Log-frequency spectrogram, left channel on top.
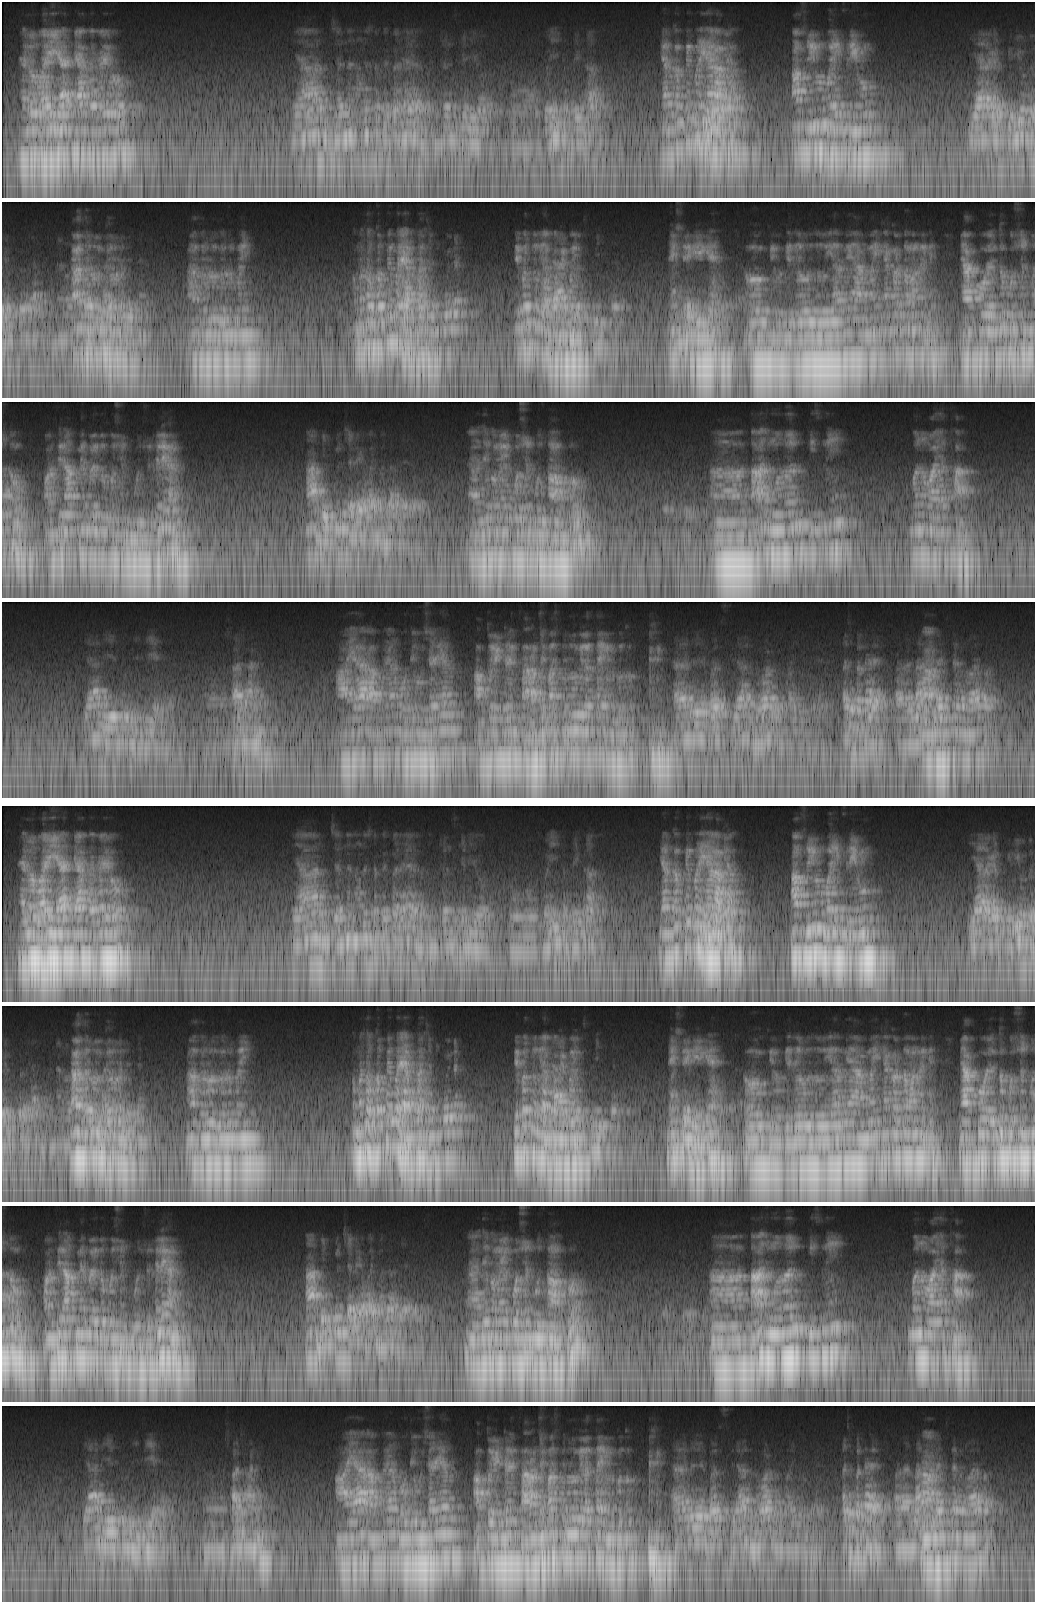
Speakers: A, on the right; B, on the right.
A: Hello भाई यार क्या कर रहे हो
B: यार general knowledge का paper है एंट्रेंस के लिए और तो वही सब देख रहा था
A: यार कब पेपर
B: तुम
A: है
B: फ्री
A: यार
B: हो
A: आपका
B: क्या
A: हाँ फ्री हूँ भाई फ्री हूँ
B: यार अगर फ्री हो तो हेल्प करो यार जनरल नॉलेज
A: हाँ
B: थोड़ा
A: जरूर
B: रिवाइज
A: जरूर
B: कर लेते हैं
A: हाँ जरूर जरूर भाई तो मतलब
B: तो
A: कब पेपर है आपका
B: क्वेश्चन वगैरह
A: पेपर कब है आपका
B: यार
A: पेपर
B: नेक्स्ट वीक है
A: नेक्स्ट
B: मंडे
A: वीक
B: मंडे
A: है क्या
B: को है यार
A: ओके ओके जरूर जरूर
B: हाँ
A: यार मैं मैं क्या करता हूँ मालूम है क्या मैं आपको एक दो क्वेश्चन पूछता
B: हाँ
A: हूँ और फिर आप मेरे को एक दो क्वेश्चन
B: हम्म,
A: पूछो चलेगा ना
B: हाँ बिल्कुल चलेगा भाई मजा आ जाएगा बस
A: अ, देखो मैं क्वेश्चन पूछता हूँ आपको
B: Okay okay
A: अ, ताजमहल किसने बनवाया था
B: यार ये तो इजी है यार अ, शाहजहां है
A: हाँ यार आप तो यार बहुत ही होशियार है यार आप तो एंट्रेंस आराम से
B: <laughs>
A: पास कर लोगे लगता है मेरे को तो <laughs>
B: अरे बस यार दुआ करो भाई हो जाए अच्छा पता है अ, लाल
A: हाँ
B: किला किसने बनवाया था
